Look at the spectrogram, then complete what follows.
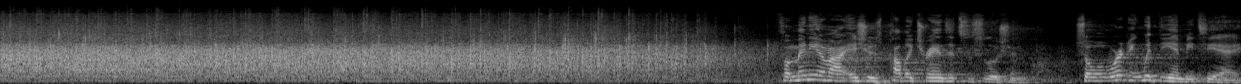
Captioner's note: applause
